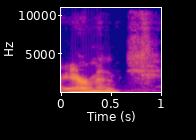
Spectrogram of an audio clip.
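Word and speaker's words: Ehrman: is Bart and I think his last name is spelled EHR m- an Airman and there's number of books that you could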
